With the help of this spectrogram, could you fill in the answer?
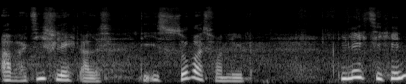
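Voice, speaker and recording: A woman talks at a fairly slow pace, the sound dry with no echo and light background noise behind her. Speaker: dog owner vlogger. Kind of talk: casual vlog chat. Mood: warm, affectionate. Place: open country. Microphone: phone near.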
